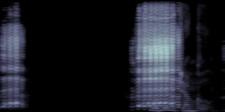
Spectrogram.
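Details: A brief high goat bleat, then after a pause a longer quavering bleat that drops into a lower tail.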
